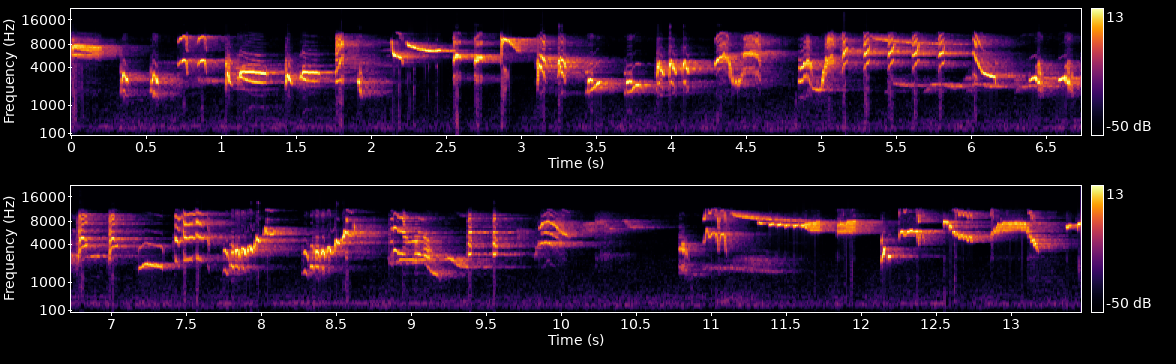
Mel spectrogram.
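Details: Long continuous song from a chestnut-capped thrush, a rich, fast stream of high whistles, trills and chattering notes with hardly a pause, and a faint low hum in the background.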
